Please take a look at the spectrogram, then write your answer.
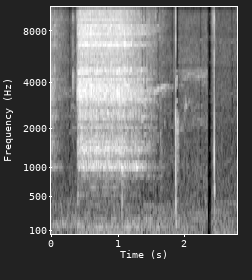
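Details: BMW S85 (M5/M6) throttle actuator DC motor, 2005 M5 unit, bench test after knocking out carbon: brief high-pitched whir with gritty, uneven buzz on spin-down; owner suspects the motor itself is bad, fitting a worn bearing.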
